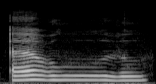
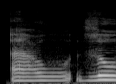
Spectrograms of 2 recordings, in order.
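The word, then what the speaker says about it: أعوذ: پڑھنا۔ پھر سے سنیے، اعوذ کی جگہ اعوذو پڑھنا۔ پھر سے سنیے، اعوذ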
